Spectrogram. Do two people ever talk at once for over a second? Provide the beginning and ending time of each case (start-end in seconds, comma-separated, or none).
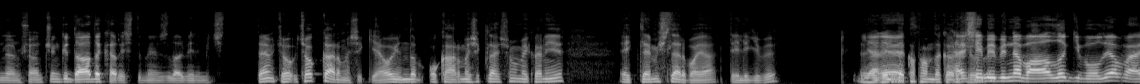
8.6-10.0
